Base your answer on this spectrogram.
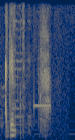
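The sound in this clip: A single steady answering-machine beep, about a third of a second long, follows a brief burst of speech and then gives way to near silence.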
